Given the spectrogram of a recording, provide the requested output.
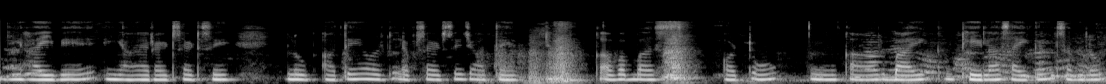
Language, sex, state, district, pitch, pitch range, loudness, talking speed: Hindi, female, Uttar Pradesh, Jyotiba Phule Nagar, 225 Hz, 215-235 Hz, -16 LUFS, 135 wpm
